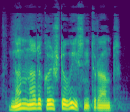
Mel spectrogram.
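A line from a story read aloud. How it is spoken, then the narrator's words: Quiet. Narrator (Russian): негромко сказала Верин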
